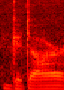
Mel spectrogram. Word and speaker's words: Qatar: This is the country that has about 12 different ways to pronounce it. They called it gutter for a long time, and Gadar and Qatar. I think they're calling it Qatar now.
